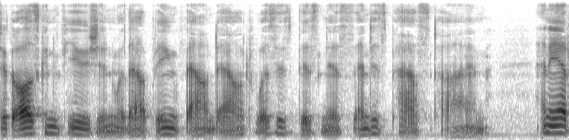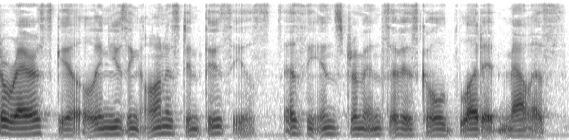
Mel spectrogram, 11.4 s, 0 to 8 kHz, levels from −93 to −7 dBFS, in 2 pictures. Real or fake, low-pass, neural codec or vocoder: real; 7.2 kHz; none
